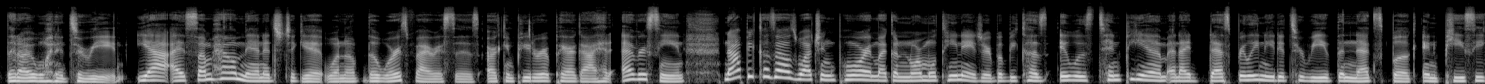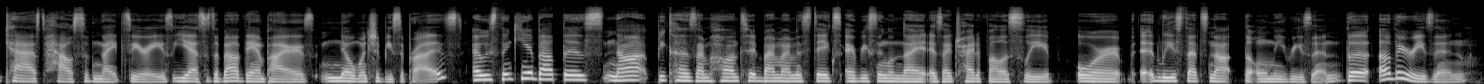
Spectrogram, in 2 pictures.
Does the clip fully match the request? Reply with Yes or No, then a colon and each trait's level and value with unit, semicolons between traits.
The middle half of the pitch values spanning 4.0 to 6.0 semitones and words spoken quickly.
No: average, 5.2 semitones; average, 195 wpm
